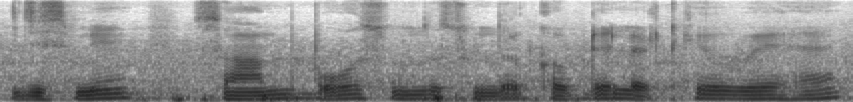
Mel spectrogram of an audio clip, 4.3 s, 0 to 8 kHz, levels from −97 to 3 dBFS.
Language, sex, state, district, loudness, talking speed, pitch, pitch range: Hindi, male, Uttar Pradesh, Saharanpur, -17 LUFS, 125 wpm, 110 Hz, 100-120 Hz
